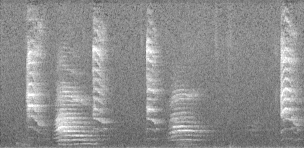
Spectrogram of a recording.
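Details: Bengal kittens, brown and blue coats, indoors at a breeder's: short high meows, some breaking into squeaky cries, spaced irregularly with pauses, faint room noise behind.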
